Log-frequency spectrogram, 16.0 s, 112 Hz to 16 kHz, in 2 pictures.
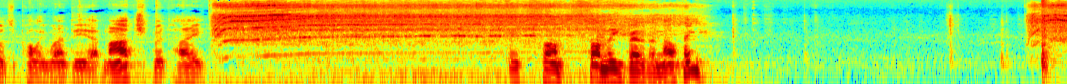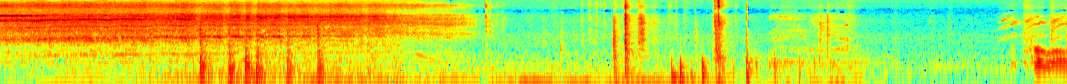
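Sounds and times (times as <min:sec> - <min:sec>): cordless drill whining: 0:01.6 - 0:05.4, 0:07.7 - 0:11.8.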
